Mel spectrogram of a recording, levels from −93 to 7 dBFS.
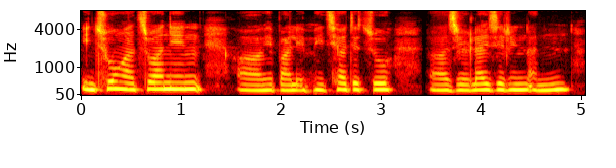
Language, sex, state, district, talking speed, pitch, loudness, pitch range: Mizo, female, Mizoram, Aizawl, 165 wpm, 210 Hz, -16 LUFS, 195-220 Hz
